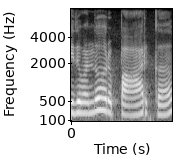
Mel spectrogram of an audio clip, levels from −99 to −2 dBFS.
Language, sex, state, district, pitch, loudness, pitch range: Tamil, female, Karnataka, Bangalore, 235 Hz, -14 LUFS, 205-245 Hz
